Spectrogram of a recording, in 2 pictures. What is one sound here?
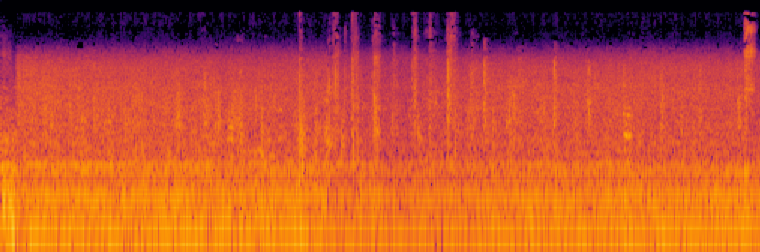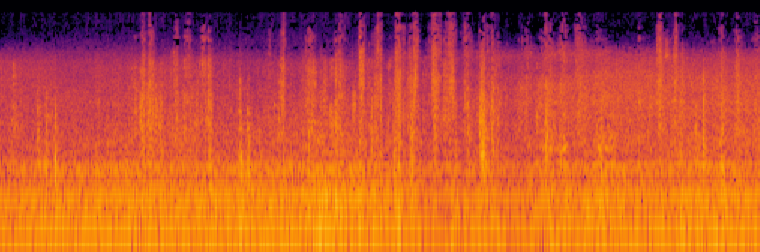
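Wet concrete scrapes and slaps under rakes and screeds.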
